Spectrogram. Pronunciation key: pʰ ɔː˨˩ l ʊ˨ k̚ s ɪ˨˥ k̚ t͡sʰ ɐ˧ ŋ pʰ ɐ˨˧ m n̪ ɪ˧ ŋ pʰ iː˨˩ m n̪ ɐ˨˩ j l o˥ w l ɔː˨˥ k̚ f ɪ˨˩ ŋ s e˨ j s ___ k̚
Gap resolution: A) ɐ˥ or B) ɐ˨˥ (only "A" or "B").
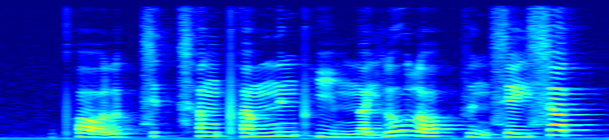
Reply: A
